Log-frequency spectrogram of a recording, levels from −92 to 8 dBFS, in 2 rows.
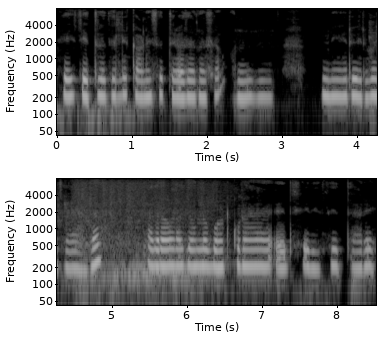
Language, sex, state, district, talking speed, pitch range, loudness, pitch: Kannada, female, Karnataka, Belgaum, 100 wpm, 205-215 Hz, -33 LUFS, 210 Hz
